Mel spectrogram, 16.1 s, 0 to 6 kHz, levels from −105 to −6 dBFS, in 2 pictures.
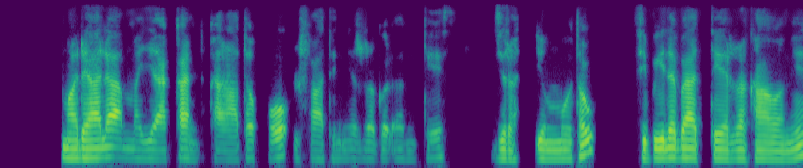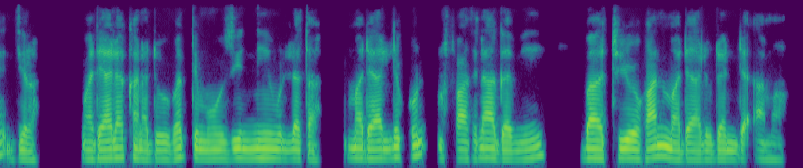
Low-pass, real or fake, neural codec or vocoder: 5.4 kHz; fake; codec, 16 kHz, 4 kbps, X-Codec, WavLM features, trained on Multilingual LibriSpeech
